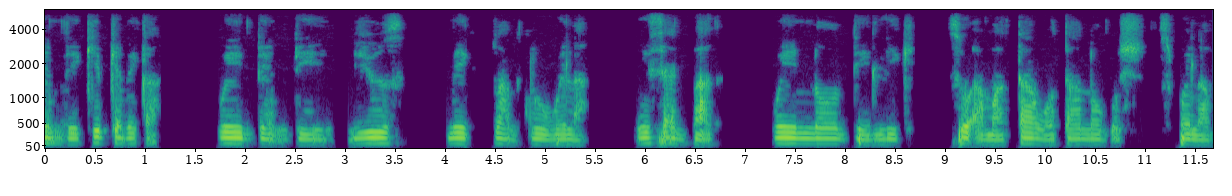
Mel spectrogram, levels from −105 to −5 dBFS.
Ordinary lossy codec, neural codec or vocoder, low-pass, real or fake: none; none; 5.4 kHz; real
